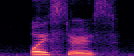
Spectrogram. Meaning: plural of oyster
- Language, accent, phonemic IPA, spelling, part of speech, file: English, US, /ˈɔɪ.stɚz/, oysters, noun, En-us-oysters.ogg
